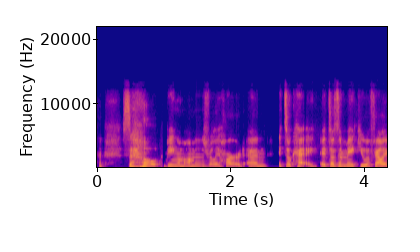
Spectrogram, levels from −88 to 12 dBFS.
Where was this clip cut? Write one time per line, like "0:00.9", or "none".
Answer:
0:01.0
